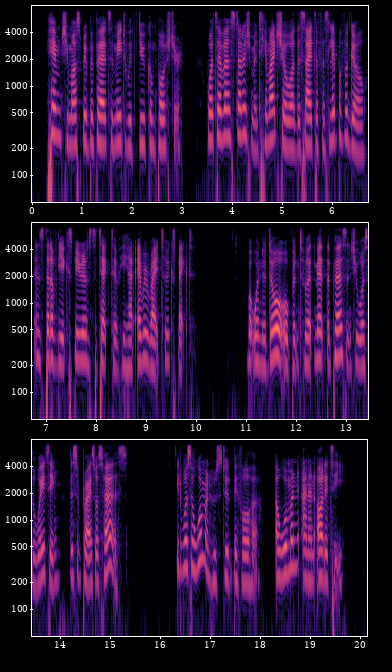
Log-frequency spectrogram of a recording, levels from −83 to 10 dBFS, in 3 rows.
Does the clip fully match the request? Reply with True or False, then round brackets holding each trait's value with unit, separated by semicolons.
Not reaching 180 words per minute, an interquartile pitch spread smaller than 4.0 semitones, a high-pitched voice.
False (195 wpm; 3.3 semitones; 220 Hz)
